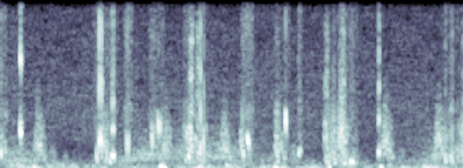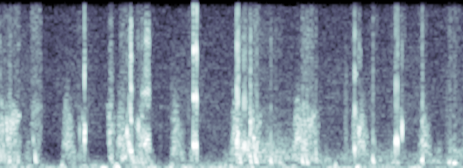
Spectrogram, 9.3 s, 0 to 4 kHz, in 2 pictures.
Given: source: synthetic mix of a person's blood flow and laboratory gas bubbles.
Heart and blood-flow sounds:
Doppler ultrasound of blood flow; subclavian vein
0.00-0.09 s: bubbles
0.17-0.25 s: bubbles
0.93-1.18 s: bubbles
1.23-1.32 s: bubbles
1.48-1.65 s: bubbles
1.83-2.08 s: bubbles
2.39-2.52 s: bubbles
2.73-2.89 s: bubbles
2.97-3.02 s: bubbles
3.22-3.58 s: bubbles
3.76-3.83 s: bubbles
4.42-4.84 s: bubbles
4.93-5.04 s: bubbles
5.39-5.52 s: bubbles
5.69-5.78 s: bubbles
5.81-6.16 s: bubbles
6.51-6.63 s: bubbles
6.96-7.46 s: bubbles
7.59-7.82 s: bubbles
8.13-8.25 s: bubbles
8.32-8.41 s: bubbles
8.54-8.69 s: bubbles
8.80-8.90 s: bubbles
9.10-9.25 s: bubbles
From the record:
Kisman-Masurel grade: 242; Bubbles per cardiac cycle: several, 3 to 8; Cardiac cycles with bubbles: 100%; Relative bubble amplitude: moderate (0.250 to 0.450); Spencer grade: 3 (all of the cardiac periods contain showers or single bubble signals, but not dominating or overriding the cardiac motion signals); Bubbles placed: anywhere in the cardiac cycle

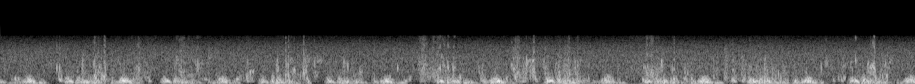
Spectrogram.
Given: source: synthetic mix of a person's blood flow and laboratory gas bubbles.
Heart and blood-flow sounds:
Doppler ultrasound of blood flow; precordium
0.09-0.25 s: bubbles
0.53-0.66 s: bubbles
0.87-1.11 s: bubbles
1.17-1.58 s: bubbles
1.73-2.22 s: bubbles
2.35-2.58 s: bubbles
2.75-3.23 s: bubbles
3.45-3.64 s: bubbles
3.94-4.64 s: bubbles
4.76-4.90 s: bubbles
5.04-5.90 s: bubbles
6.29-6.99 s: bubbles
7.28-7.91 s: bubbles
8.19-8.94 s: bubbles
From the record:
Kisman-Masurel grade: 342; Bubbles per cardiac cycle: rolling drumbeat, 9 or more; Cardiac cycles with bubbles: 100%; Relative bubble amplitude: moderate (0.250 to 0.450); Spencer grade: 3 (all of the cardiac periods contain showers or single bubble signals, but not dominating or overriding the cardiac motion signals); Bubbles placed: only in the low amplitude regions of the cardiac cycle

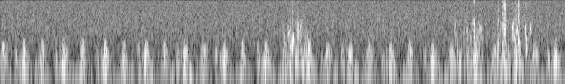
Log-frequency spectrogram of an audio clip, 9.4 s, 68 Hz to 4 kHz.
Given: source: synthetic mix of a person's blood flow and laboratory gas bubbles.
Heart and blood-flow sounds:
Doppler ultrasound of blood flow; precordium
4.70-5.15 s: bubbles
7.55-8.07 s: bubbles
8.25-8.88 s: bubbles
From the record:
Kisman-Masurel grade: 223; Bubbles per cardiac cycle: several, 3 to 8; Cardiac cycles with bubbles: 10 to 50%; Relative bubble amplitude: loud (0.450 to 0.775); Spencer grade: 2 (many but less than half of the cardiac periods contain bubble signals, singularly or in groups); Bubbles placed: anywhere in the cardiac cycle

